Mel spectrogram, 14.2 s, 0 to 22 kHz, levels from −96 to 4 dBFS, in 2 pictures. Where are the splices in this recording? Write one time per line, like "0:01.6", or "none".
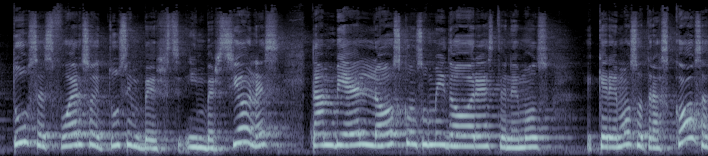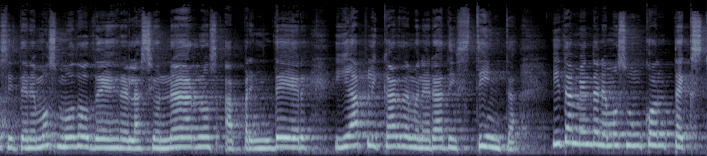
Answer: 0:03.0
